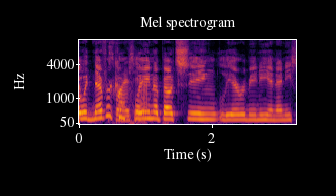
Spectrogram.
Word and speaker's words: Leah Remini: Leah Remini or Leah Remini? I don't know how to pronounce Leah Remini.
